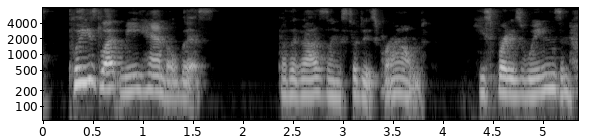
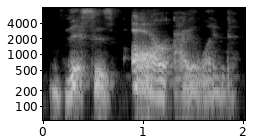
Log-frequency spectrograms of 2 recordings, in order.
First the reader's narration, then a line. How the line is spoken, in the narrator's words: snarled Nettle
